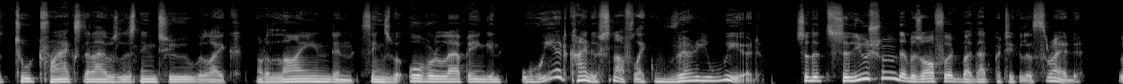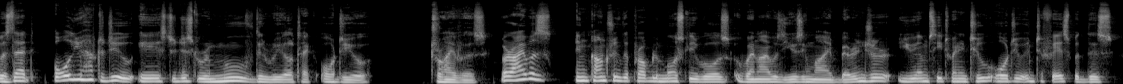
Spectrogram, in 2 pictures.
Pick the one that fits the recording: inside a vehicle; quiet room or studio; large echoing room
quiet room or studio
